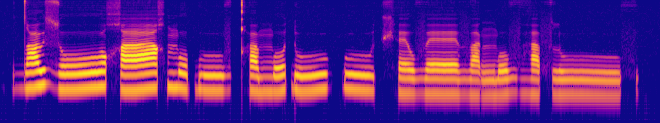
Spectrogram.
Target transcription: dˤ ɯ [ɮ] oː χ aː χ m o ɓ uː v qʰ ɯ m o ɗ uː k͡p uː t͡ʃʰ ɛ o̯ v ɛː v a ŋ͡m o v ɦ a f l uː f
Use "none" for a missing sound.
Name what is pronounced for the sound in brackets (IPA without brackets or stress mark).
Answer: z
